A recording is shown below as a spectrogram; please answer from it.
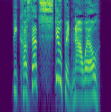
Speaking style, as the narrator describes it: Tawa snapped

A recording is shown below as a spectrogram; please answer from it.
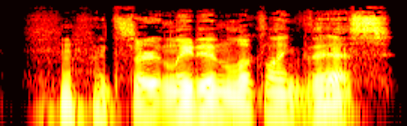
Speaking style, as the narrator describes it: I chuckled

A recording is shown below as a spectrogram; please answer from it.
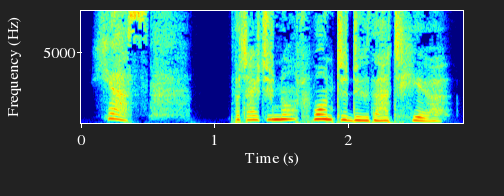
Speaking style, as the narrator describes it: said in a hushed voice that still sounded loud

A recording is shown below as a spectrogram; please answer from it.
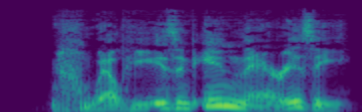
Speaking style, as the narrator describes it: I snorted

